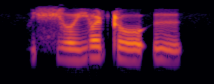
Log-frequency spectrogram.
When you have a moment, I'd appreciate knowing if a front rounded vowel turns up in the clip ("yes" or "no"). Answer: no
